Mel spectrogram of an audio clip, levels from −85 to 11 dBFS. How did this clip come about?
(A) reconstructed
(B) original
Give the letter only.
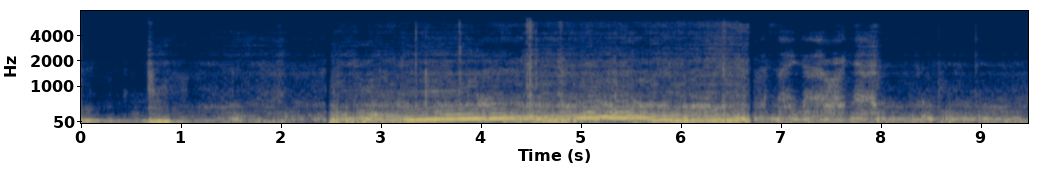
A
